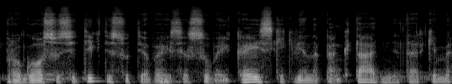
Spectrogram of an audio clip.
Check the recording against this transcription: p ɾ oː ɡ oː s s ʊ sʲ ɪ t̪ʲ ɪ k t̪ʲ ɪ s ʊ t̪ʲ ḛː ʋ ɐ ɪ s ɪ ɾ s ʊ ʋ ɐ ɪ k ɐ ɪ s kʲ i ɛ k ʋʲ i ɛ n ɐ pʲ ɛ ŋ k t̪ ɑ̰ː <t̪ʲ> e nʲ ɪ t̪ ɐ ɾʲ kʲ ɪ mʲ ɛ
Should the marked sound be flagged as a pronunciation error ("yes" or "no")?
yes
